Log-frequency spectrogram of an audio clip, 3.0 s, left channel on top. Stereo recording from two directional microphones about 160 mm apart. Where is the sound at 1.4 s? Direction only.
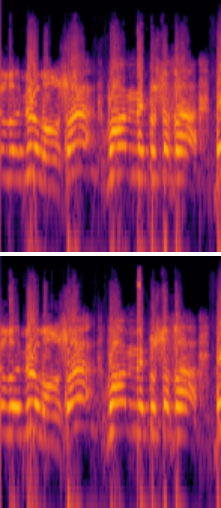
35° right (ahead or behind); by 2.9 s 15° right (ahead or behind).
